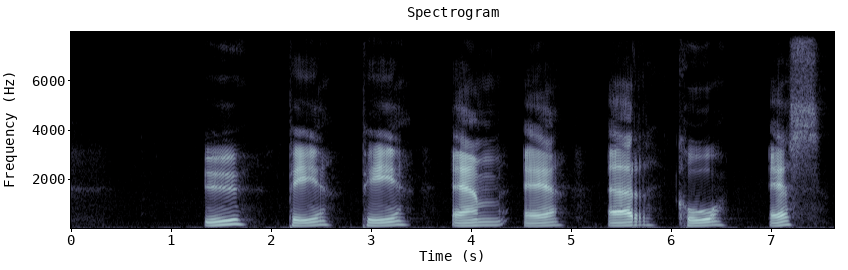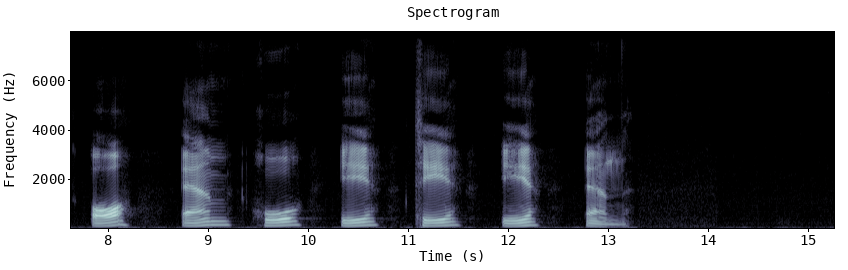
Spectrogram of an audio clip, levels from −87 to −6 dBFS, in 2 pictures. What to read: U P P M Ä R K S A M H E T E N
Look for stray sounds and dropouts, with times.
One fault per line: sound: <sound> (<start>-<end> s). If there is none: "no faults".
no faults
